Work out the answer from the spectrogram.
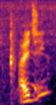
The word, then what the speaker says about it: hygiene: Hygiene?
